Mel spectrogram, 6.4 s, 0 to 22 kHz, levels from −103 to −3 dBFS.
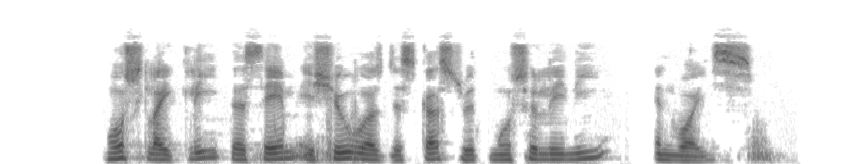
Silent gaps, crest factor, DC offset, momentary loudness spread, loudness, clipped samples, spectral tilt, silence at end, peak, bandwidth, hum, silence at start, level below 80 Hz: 4.73-4.90 s; 18 dB; under 0.1%; 7 LU; -39 LUFS; under 0.1%; -4 dB/octave; 0.6 s; -24 dBFS; 9.6 kHz; none; 0.8 s; -78 dBFS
